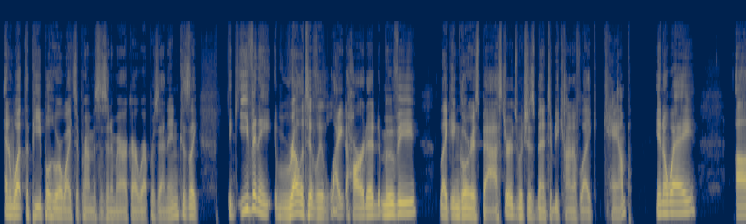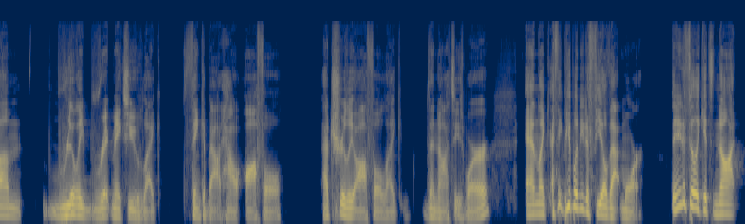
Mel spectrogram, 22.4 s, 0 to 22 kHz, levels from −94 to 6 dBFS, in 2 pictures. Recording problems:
none

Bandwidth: 14.5 kHz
